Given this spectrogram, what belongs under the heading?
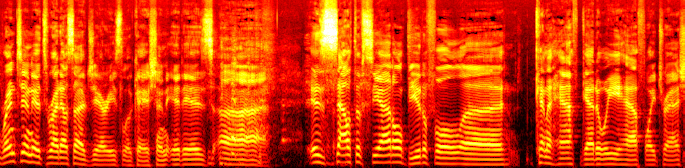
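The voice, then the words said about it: Southern American accent. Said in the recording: “I got a southern accent.”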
